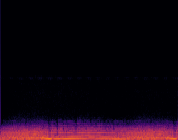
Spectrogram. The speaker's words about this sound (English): can you please ring the alarm?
